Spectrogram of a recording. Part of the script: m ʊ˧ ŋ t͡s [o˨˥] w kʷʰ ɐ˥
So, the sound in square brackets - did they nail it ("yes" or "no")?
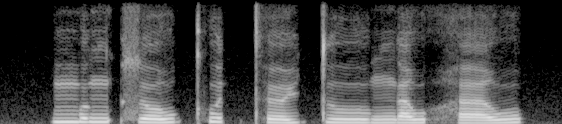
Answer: yes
